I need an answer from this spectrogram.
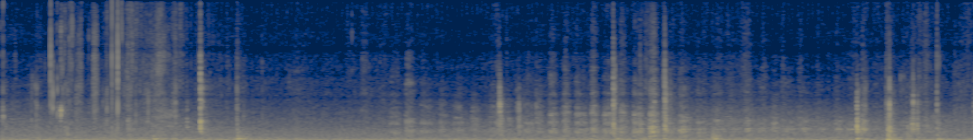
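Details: Heavily pregnant field-type Labrador Retriever shortly before giving birth, belly grown large, panting steadily: soft, breathy, rapid noisy bursts running on continuously, with a few sharp clicks and taps scattered through.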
